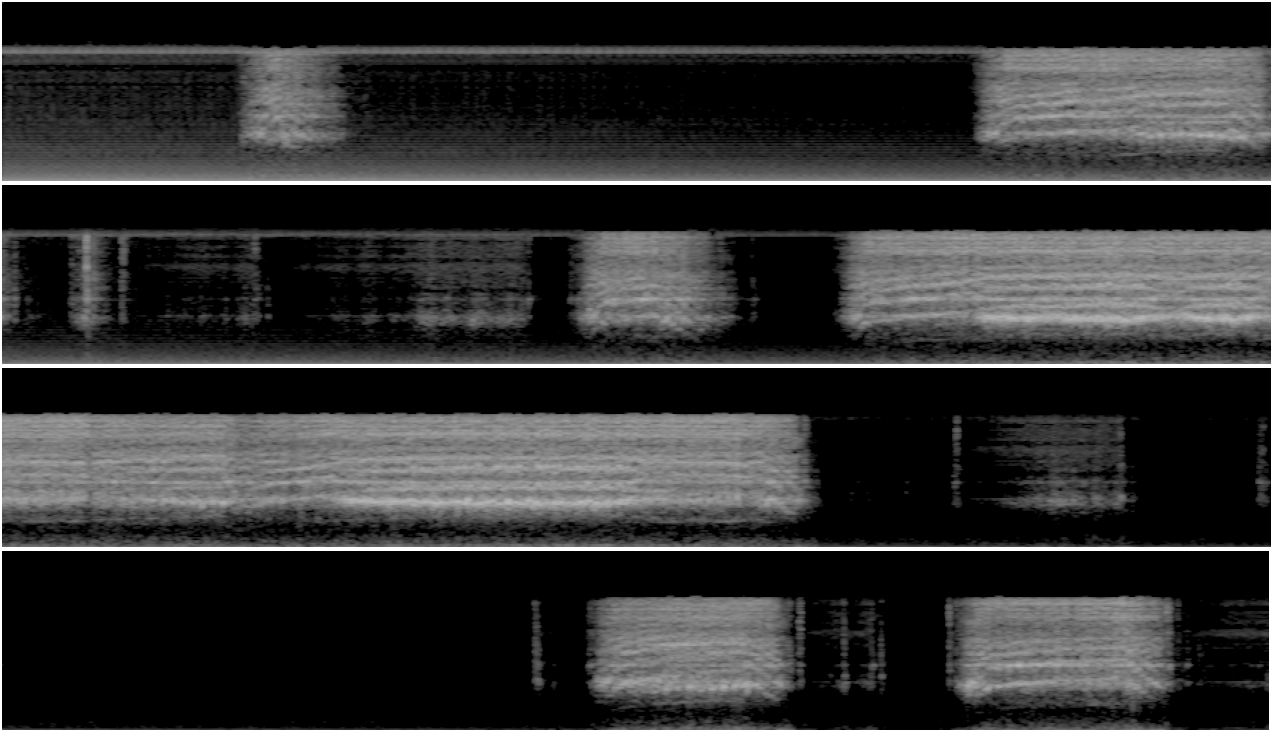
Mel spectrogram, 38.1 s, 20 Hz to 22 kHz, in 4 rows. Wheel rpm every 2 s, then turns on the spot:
10, 10, 0, 20, 110, 0, 10, 40, 140, 160, 150, 160, 80, 10, 0, 0, 50, 30, 90.
14-16 24-28 34-36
